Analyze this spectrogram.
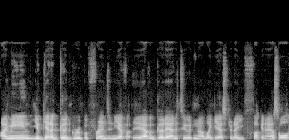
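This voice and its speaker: At a fairly quick pace and medium pitch, a man speaks with hardly any pauses. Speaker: podcast co-host. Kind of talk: casual chat. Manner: monotone.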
